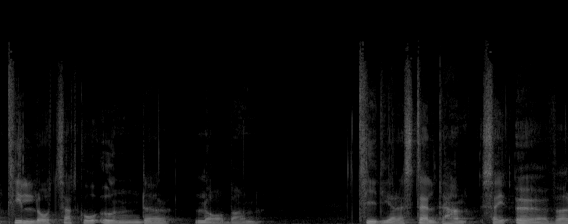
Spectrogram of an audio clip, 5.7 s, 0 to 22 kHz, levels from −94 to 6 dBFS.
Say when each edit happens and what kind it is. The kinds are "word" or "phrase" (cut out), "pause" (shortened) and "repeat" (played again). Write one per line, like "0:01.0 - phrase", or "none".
none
